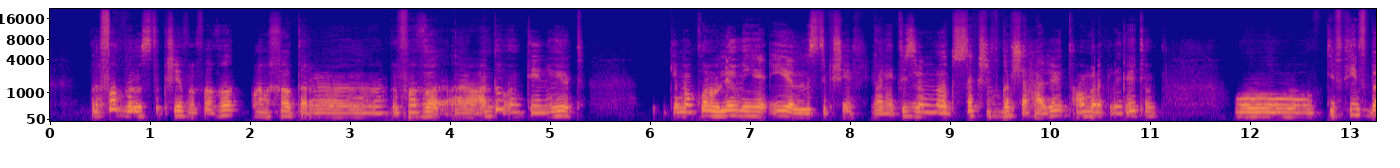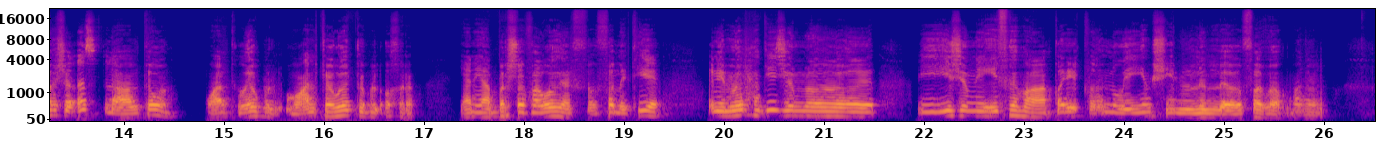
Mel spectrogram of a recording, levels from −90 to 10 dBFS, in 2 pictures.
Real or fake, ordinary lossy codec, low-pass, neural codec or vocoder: fake; none; none; codec, 44.1 kHz, 1.7 kbps, Pupu-Codec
